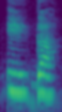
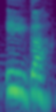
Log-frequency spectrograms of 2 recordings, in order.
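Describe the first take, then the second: No difference in how they are said.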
